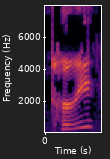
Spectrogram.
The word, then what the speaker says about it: Kuri: The thing that I saw that I thought was really cute and adorable and very cool was Kuri. Kuri as in Curry, but it's spelled Kuri.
